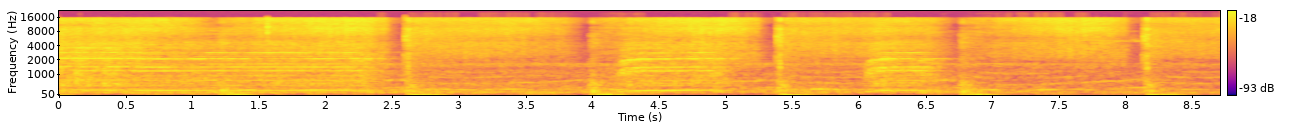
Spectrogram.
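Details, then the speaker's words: Ford Mondeo ST220, rear wiper and washer checked during MOT prep: wiper motor whirrs back and forth about every 1.5 s while the washer pump hums with no spray. Jets sound blocked and it seems to be leaking, squirting down. "Um, the washer jets sounds blocked and it sounds like it's leaking like squirting down the S"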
